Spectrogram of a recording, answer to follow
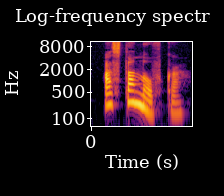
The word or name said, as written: остановка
